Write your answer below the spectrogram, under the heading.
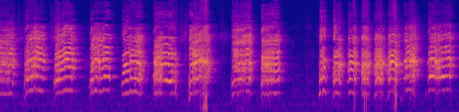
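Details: Excited baby umbrella cockatoo greeting its owner home from work: a long run of loud, harsh, raspy squawks about once per second, a brief pause, then faster rapid squawks.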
